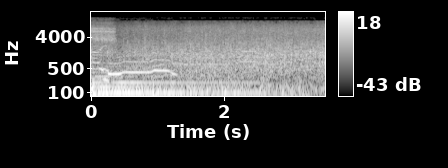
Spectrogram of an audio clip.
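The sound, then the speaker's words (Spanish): A steady, dense hiss of rain falling, fairly loud throughout, with a brief low droning tone near the start before the downpour carries on alone. “¿Qué es lo que más apetece en un día de lluvia?”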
